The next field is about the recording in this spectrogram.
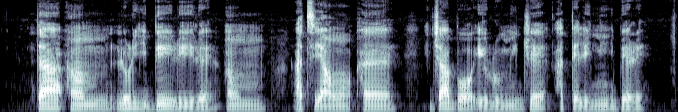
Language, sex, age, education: Yoruba, male, 15-29, tertiary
